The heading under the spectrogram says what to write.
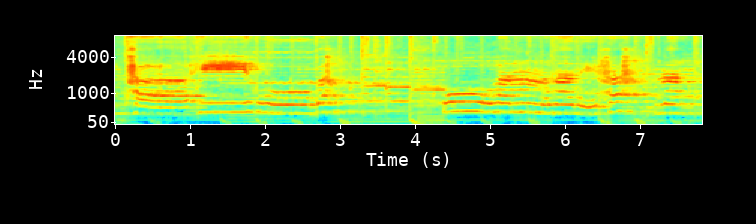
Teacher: Dikeluarkan dari tenggorokan terjauh. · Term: huruf H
